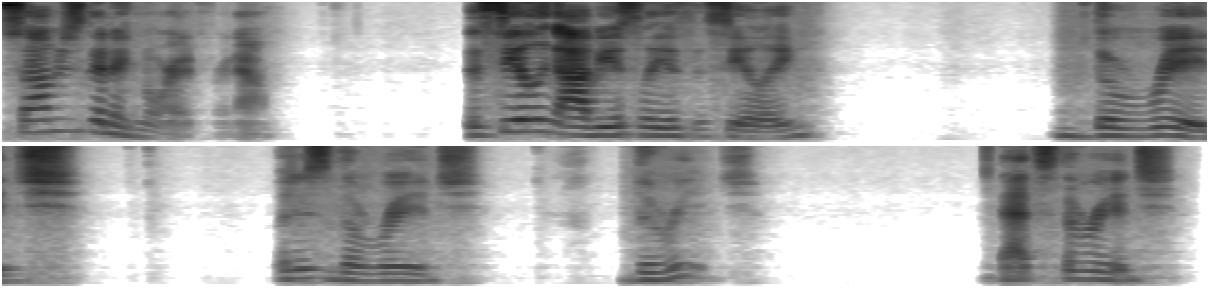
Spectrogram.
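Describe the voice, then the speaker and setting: Lower-voiced woman thinking aloud while streaming. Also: expressive, takes it slowly, creaky, long pauses, fairly bright tone, a little hiss or hum. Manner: thinking aloud, musing and self-correcting. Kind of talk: live-streamed gameplay commentary.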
